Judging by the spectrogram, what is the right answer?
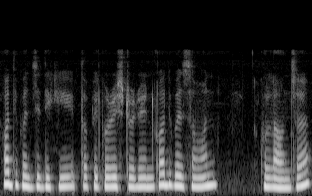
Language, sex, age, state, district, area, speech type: Nepali, female, 45-60, West Bengal, Darjeeling, rural, spontaneous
